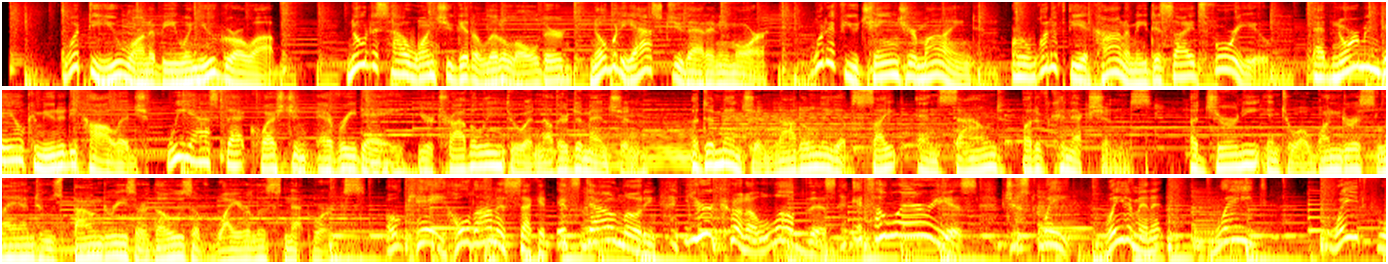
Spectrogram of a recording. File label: Voice Talent Commercial; Demo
